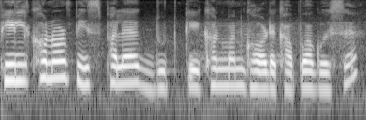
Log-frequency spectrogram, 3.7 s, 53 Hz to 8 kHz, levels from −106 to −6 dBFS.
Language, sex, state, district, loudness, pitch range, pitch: Assamese, female, Assam, Sonitpur, -16 LUFS, 205-265 Hz, 230 Hz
